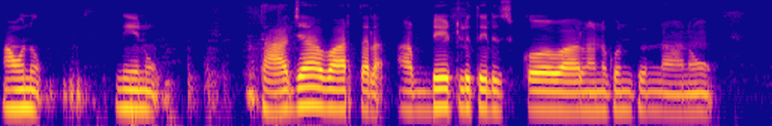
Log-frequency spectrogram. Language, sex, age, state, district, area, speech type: Telugu, male, 18-30, Andhra Pradesh, Srikakulam, urban, read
